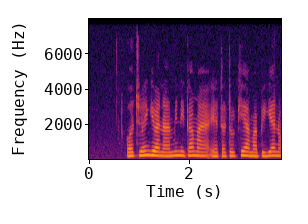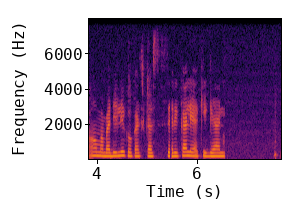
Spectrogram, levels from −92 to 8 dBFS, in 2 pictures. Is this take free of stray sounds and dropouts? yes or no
no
